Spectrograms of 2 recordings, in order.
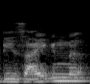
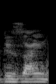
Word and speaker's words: design: यहां पर देखिए जी साइलेंट है, DESIGN। इसमें डिजाइन ऐसा नहीं होता है, डिजाइन होता है, रिजाइन होता है, साइन होता है, लेंथ होता है, लेंथ नहीं होता है।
